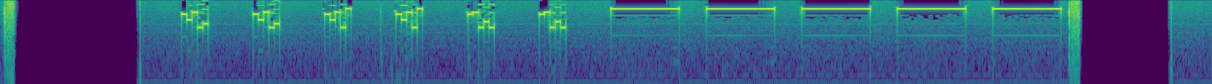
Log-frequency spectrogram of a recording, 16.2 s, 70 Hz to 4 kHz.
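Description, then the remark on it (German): Emergency pager alarm tones from the Leitstelle Jena dispatch centre, alerting the Christoph Thüringen rescue helicopter and Rotkreuz Weimar 583-1 to a call in Blankenhain: a rapid run of short electronic tone bursts, then a series of longer, steady beeps at even intervals, loud and clean over a faint radio hiss, with no talking. “Leitstelle Jena, Alarm.”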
